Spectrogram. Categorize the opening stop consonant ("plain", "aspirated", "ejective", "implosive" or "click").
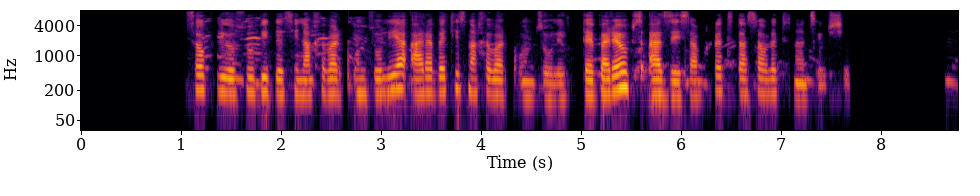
aspirated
